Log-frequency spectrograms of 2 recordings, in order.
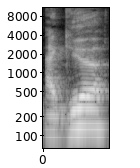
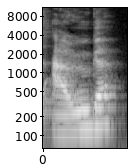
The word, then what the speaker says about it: Augure: we go aguer 2.0 i think it is aguer that's how you pronounce it i thought it was auga at first but no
